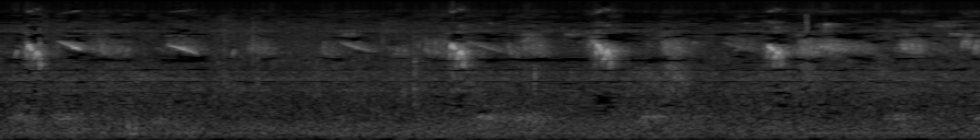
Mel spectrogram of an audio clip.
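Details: Geoffroy's marmoset giving short, high, thin chirps in quick bursts, some with a sharp upward flick, spaced irregularly about a second apart over a soft, steady background hiss.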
